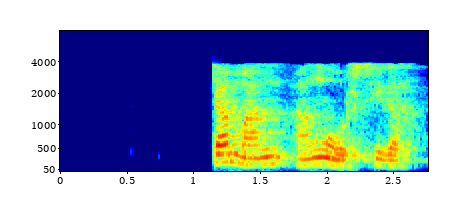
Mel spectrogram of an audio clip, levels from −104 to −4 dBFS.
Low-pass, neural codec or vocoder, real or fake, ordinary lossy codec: 7.2 kHz; none; real; AAC, 16 kbps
